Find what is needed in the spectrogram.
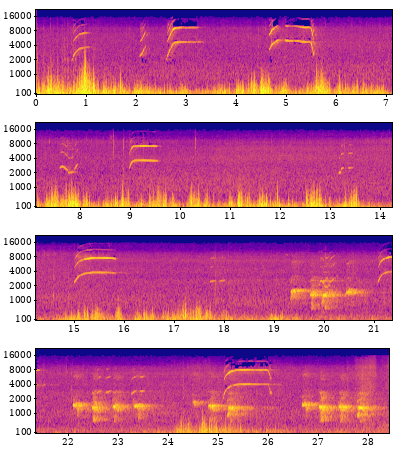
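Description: Shepherd's whistle giving commands to a working sheepdog: a series of short blasts a few seconds apart, each sliding up and then holding its note. Low rumbling noise runs under the first half.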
